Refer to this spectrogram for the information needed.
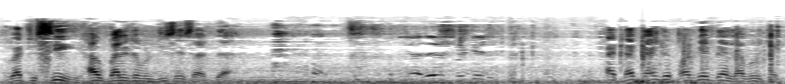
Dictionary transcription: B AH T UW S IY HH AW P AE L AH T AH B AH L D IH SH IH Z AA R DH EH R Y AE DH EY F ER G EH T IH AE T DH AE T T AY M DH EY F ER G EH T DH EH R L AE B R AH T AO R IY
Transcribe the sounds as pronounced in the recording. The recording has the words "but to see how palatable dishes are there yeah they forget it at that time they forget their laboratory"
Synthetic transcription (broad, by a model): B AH T UW S IY HH AW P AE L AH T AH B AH L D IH S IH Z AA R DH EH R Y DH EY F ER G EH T AE T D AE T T AY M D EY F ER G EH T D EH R L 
